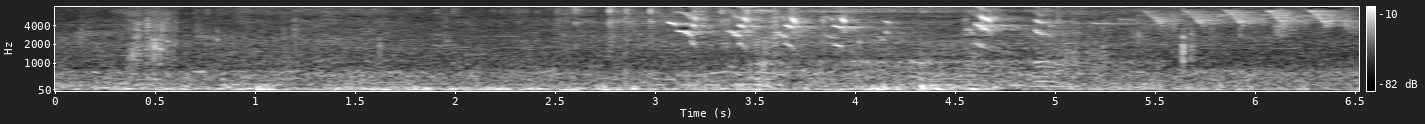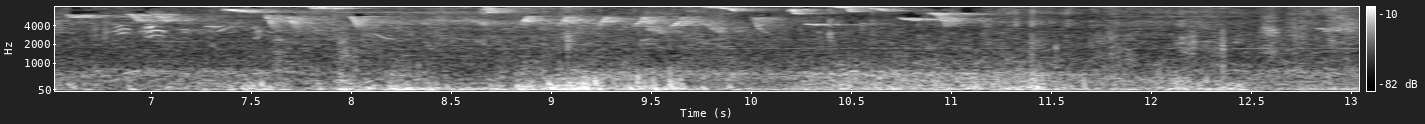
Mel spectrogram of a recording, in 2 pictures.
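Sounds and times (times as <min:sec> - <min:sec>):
small birds singing: 0:03.0 - 0:11.4.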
